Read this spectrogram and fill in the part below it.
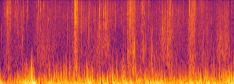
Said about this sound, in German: Hört ihr, wie windig das ist? Das erschwert so einen Ohrenschmaus sehr.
